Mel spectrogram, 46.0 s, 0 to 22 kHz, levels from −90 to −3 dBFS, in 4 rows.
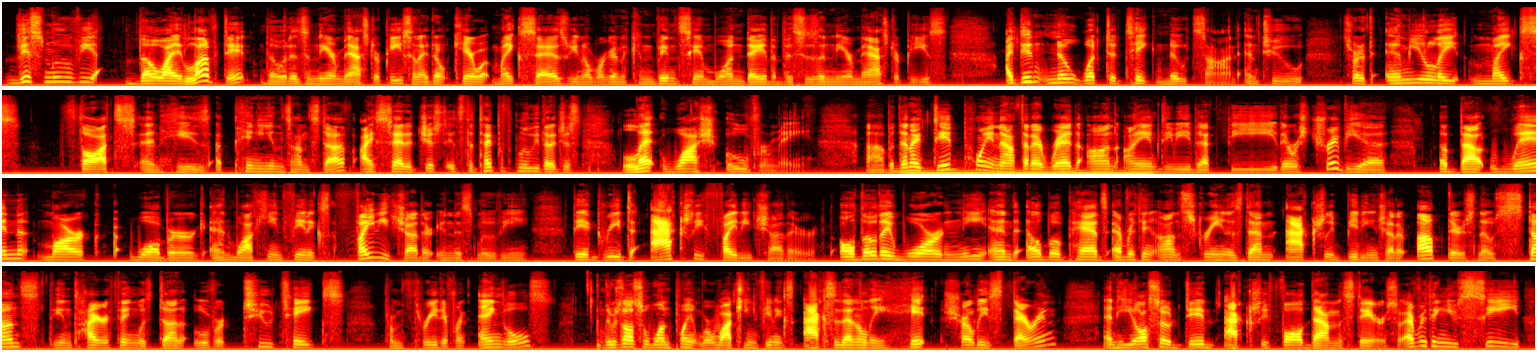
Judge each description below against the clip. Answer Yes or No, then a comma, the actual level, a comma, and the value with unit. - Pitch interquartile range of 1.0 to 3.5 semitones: Yes, average, 3.2 semitones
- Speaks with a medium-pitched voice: No, low, 125 Hz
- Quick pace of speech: Yes, fast, 215 wpm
